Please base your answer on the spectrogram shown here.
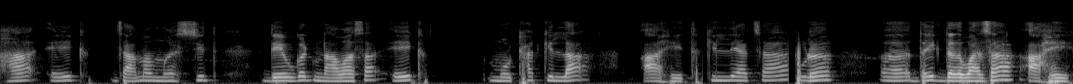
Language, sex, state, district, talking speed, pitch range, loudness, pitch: Marathi, male, Maharashtra, Sindhudurg, 90 wpm, 165-190 Hz, -25 LUFS, 175 Hz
